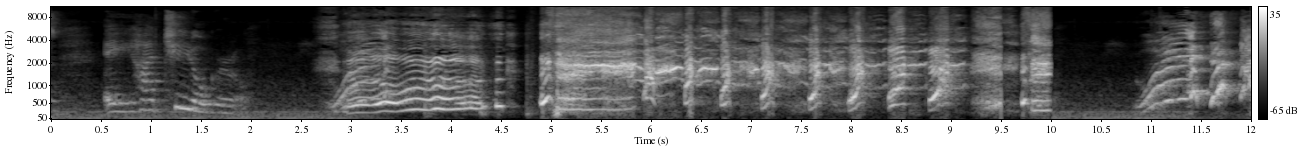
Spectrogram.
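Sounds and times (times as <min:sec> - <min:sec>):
high-pitched laughing: 0:02.8 - 0:10.0, 0:11.1 - 0:12.0.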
